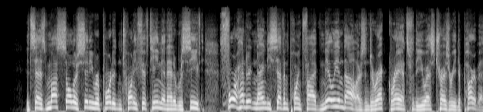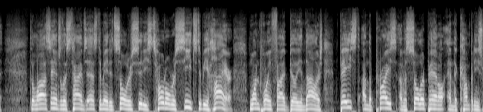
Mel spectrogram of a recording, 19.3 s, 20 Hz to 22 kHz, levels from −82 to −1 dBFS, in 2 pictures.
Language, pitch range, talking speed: English, 130-185 Hz, 145 wpm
